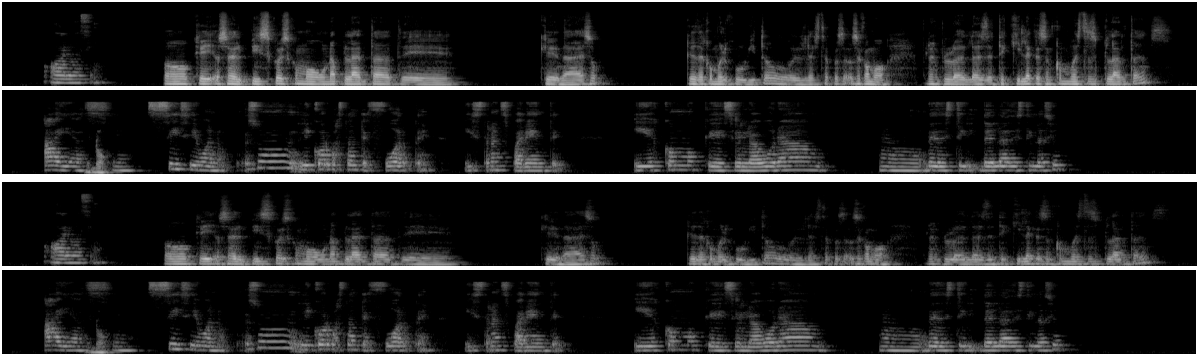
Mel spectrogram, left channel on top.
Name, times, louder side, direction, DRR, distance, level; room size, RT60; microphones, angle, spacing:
voice 1, 0.5-1.0 12.4-16.2 16.6-17.5 18.3-20.2 20.7-22.5, left 2 dB, 35° left, 0.6 m, -33 dB
voice 2, 1.6-4.5 5.4-6.0 6.8-11.7 12.8-13.0, left 5 dB, 60° left, 0.3 m, -27 dB
2.4 x 2.1 x 3.8 m
head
